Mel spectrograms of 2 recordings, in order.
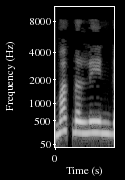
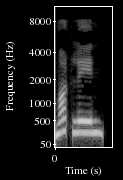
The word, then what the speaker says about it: Magdalen: Tôi biết trường cao đẳng Magdalen được phát âm là cao đẳng Modlin.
